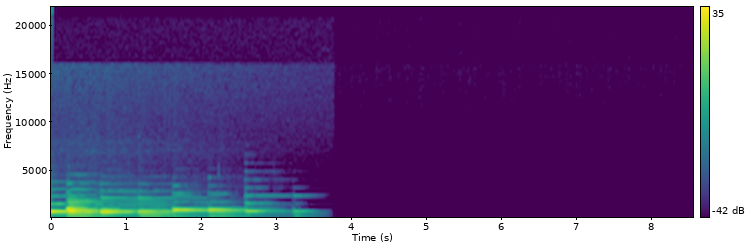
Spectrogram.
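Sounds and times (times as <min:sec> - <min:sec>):
piano fourth movement: 0:00.0 - 0:03.7.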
